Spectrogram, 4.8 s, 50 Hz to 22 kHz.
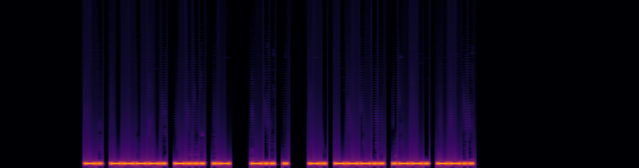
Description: Morse code, heard as a keyed tone, about 46 wpm, 700 Hz. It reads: N9BA DE N8PZ
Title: USA Callsign DE Callsign - 4 Characters - 50wpm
